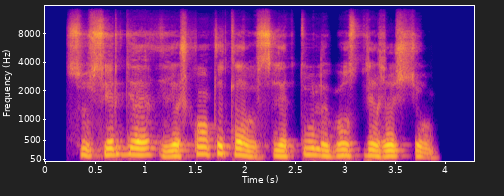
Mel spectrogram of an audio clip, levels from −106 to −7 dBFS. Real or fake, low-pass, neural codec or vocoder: fake; 14.4 kHz; codec, 44.1 kHz, 2.6 kbps, SNAC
